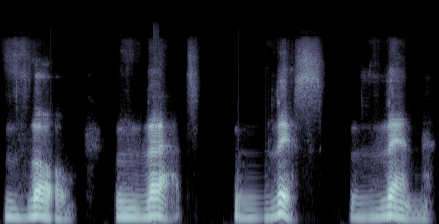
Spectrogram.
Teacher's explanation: we're very deliberately putting our tongue on our uh front teeth to make a th sound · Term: voiced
